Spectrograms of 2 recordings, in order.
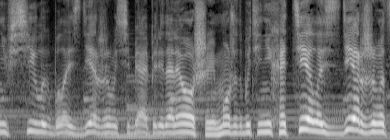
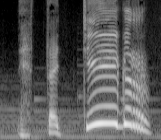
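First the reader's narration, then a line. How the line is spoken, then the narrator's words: Screamed. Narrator (Russian): завопила Катерина Ивановна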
